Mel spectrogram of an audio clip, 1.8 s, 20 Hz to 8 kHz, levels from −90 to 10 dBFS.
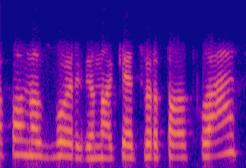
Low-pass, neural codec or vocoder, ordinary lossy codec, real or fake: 7.2 kHz; none; Opus, 32 kbps; real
